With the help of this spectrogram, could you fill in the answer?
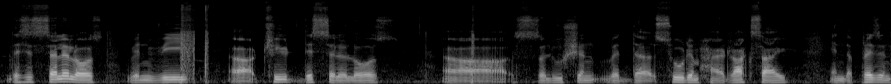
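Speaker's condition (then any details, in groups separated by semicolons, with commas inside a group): No condition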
